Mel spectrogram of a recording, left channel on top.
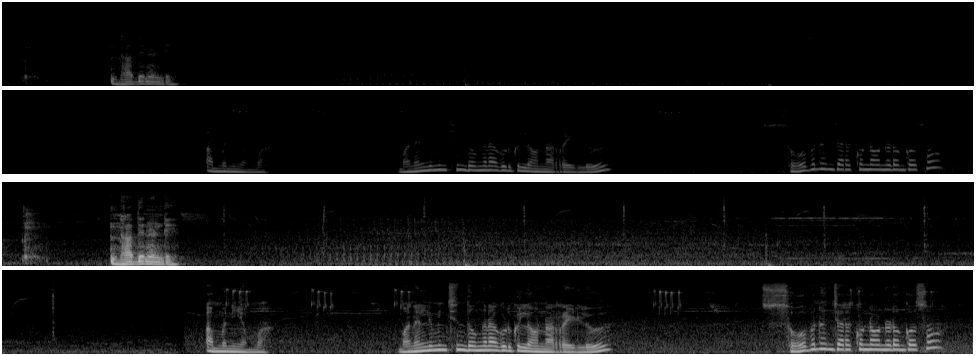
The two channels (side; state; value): left; quieter; 22.0 dB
